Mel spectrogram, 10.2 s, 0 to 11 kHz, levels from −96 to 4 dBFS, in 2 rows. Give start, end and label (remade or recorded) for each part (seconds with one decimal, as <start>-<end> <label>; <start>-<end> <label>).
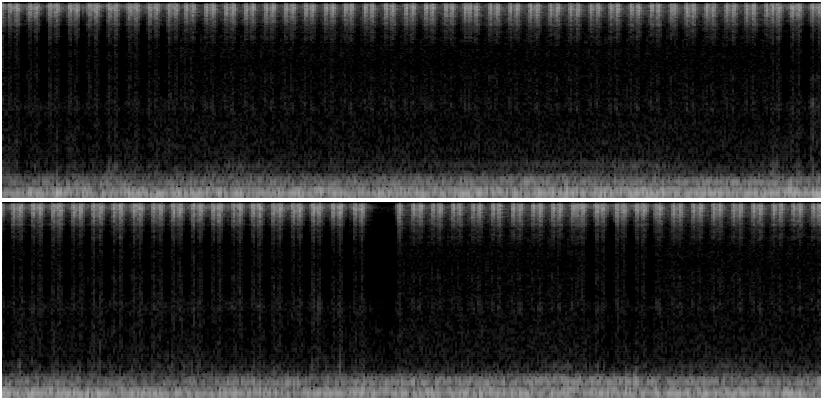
0.0-1.1 remade; 1.1-4.8 recorded; 4.8-7.6 remade; 7.6-8.7 recorded; 8.7-9.2 remade; 9.2-10.2 recorded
